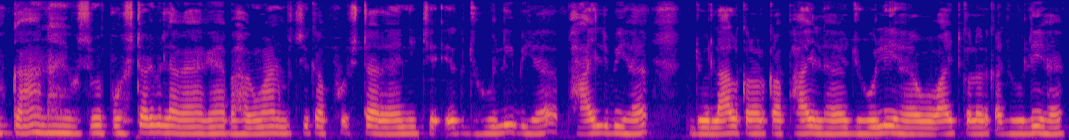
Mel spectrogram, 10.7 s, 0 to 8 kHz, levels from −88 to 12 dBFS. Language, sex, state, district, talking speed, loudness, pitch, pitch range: Bajjika, male, Bihar, Vaishali, 180 wpm, -24 LUFS, 145 Hz, 145-155 Hz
